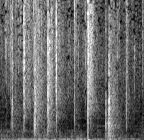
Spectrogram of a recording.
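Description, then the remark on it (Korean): A campfire of burning firewood crackles with irregular sharp pops and snaps, about ten in quick uneven succession, over a steady low rumble with no voices, in cold November weather, with sweet potatoes and a potato put in to roast. “자, 장작 찬, 타는 소리 들리시죠?”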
